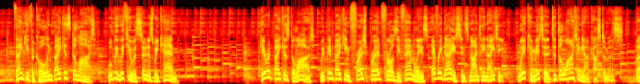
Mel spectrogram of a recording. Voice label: On Hold; Bakers Delight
